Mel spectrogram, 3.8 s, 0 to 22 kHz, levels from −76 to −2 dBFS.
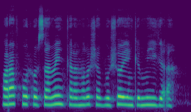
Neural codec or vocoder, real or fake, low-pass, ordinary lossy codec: autoencoder, 48 kHz, 32 numbers a frame, DAC-VAE, trained on Japanese speech; fake; 19.8 kHz; none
